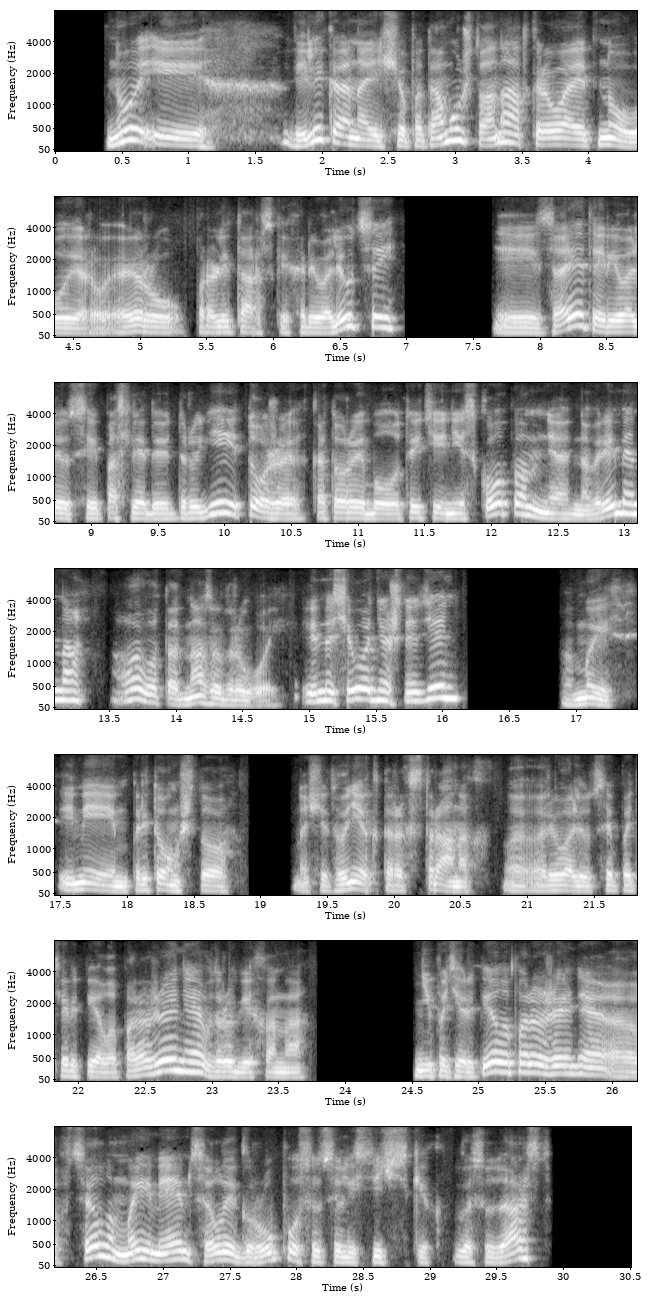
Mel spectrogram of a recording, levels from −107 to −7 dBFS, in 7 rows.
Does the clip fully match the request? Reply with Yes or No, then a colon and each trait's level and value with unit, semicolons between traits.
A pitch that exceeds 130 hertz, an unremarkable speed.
No: low, 120 Hz; average, 130 wpm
